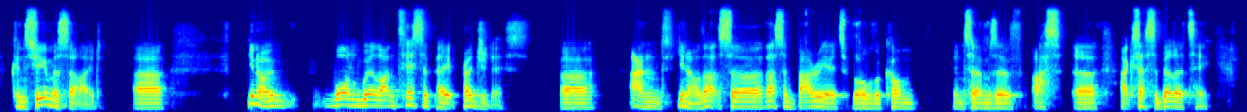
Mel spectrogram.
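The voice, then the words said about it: Northern English accent. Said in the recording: “apart from having a northern accent”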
